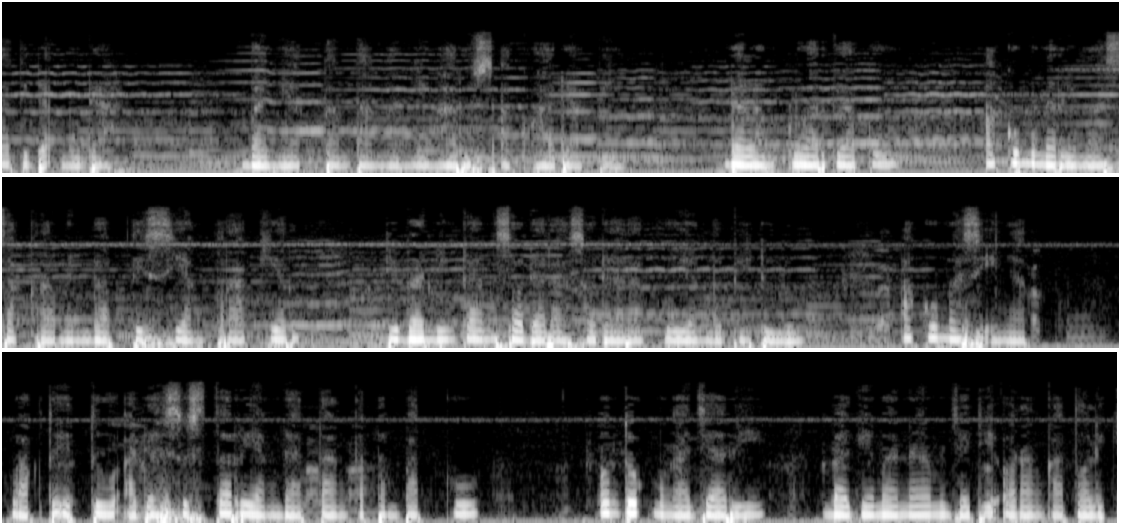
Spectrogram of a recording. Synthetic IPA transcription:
at̪ida̰ʔmudah | baɲak̚t̪ant̪aŋanjaŋɦaɾʊsakuɦadapi | dalamkluarɡaku | ʔakumənəɾimasakɾamɛnbap̚t̪ɪsjaŋt̪əɾakɪr | dibandiŋkansaudaɾasaudaɾakujaŋləbɪhdulu | ʔakumasɪ̰ḭŋat̪̚ | wak̚t̪uit̪uʔa̰dasust̪ərjaŋdat̪aŋkət̪əmpat̪̚ku | ʔunt̪ʊk̚məŋad͡ʒaɾi | baɡajmanaməɲd͡ʒadiʔo̰ɾaŋkat̪olɪk

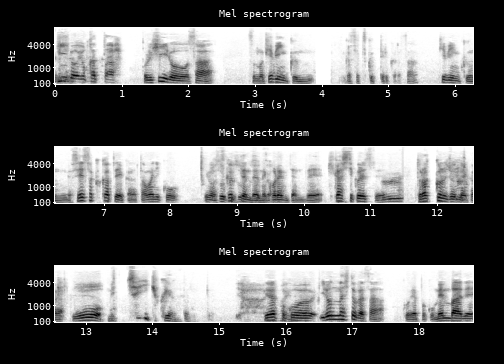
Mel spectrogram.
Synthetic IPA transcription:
çiːɾoːjo̞kat̪ːa | ko̞ɾeçiːɾo̞ːsa | so̞no̞kʲe̞bʲĩŋkɯ̟̃ŋ | ɡasat͡sɨ̥kɯ̟t̪ːe̞ɾɯ̟kaɾasa | kʲe̞bʲĩŋkɯ̟̃ŋɡase̞ːsakɯ̟̥kat̪e̞ːkaɾat̪amaɲ̟iko̞ː | imat͡sɨ̥kɯːe̞nd̪ajo̞ne̞ko̞ɾe̞mʲit̪ainod̪e̞kʲi̥kaɕi̥t̪e̞kɯ̟ɾe̞t̪e̥t̪et̪o̞ɾakːɯnoʑo̞ːt̪aikaɾame̞t͡ɕːaiːkʲo̞̥kɯ̟jãnt̪omo̞t̪ːe̞̥ | ejapːako̞ːiɾõ̞nːaçi̥t̪o̞ɡasa̰ | ko̞ːjapːako̞ːmẽ̞mbaːd̪e̞

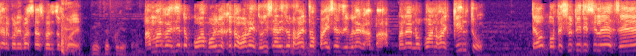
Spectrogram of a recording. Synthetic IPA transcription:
kaɹkɔɹibasaspɛnsɔnɦɔ̰j | amaɹːajzɛtɔpɔwapɔɹilokʰːitɔɦɔnajdujsaɹizɔnɦɔjtɔpajsɛzibilakamanɛnɔpɔwanɔɦɔjkintu | teʊ̃pɹɔtisutidisilɛzɛ

